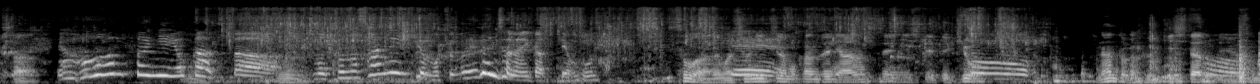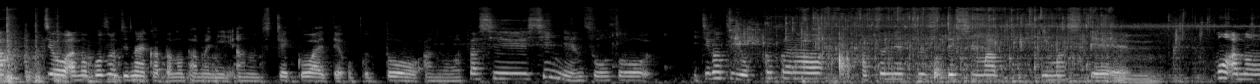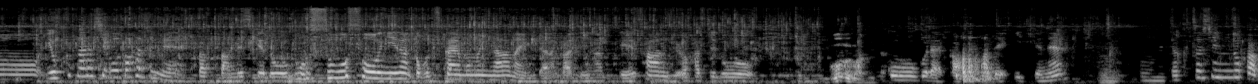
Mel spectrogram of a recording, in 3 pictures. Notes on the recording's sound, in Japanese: LIVE 夕飯の片付けしながら夫婦で新年の抱負について話す。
